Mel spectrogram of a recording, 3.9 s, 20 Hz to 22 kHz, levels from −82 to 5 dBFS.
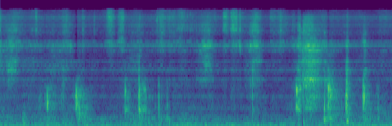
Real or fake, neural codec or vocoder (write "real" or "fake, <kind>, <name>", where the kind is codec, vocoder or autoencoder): fake, codec, SNAC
